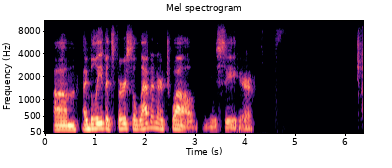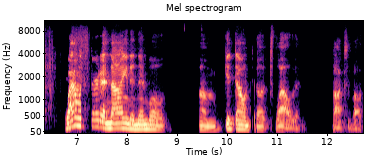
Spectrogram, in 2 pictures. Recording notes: Oceanside Zoom Class.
